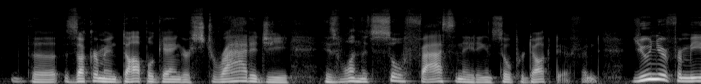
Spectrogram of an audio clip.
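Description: A man's voice: mid-range voice, warm tone. A man from New Jersey, an author answering interview questions in a reflective, casual way, mixing slang with literary phrasing. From New Jersey, USA. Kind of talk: relaxed conversational interview.

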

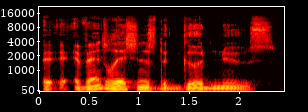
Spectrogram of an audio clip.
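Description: A man's voice: low-pitched, lively intonation, brisk, dark tone. A man giving conversational religious commentary as a podcast host, emphatic and plain-spoken as he explains.

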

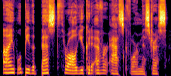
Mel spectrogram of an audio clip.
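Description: A man's voice: on the high side, moderate pace, a bit bright, no room sound, studio quality, pitched above the performer's own voice, natural voice. A man voicing a devoted, self-effacing female thrall in an audiobook, earnest and reverent in manner. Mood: adoring, reverent.

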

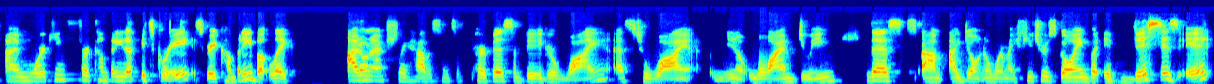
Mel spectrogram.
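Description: Lower-voiced American-accented woman guest. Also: lively intonation, normal speed, no room sound. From Italy. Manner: reflective, many fillers. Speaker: guest, writer and coach. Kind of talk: interview storytelling.

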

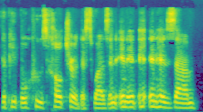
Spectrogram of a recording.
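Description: A woman's voice: low voice, steady tone, moderate pace, mellow, slightly rough, no echo, studio quality. An American woman, a guest author on a podcast, speaking earnestly and thoughtfully with frequent restarts. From United States. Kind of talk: podcast interview.

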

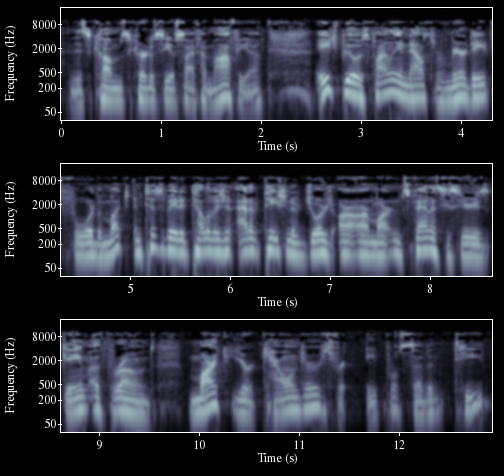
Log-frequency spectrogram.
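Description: A man's voice: medium pitch, expressive, normal speed, darkish tone, breathy edge, no room sound. A man co-hosting a podcast, chatting casually, thinking aloud and reading out news in a conversational way. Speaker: podcast co-host.

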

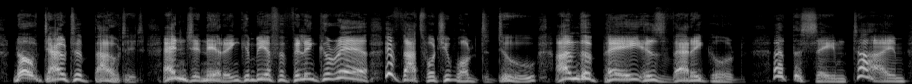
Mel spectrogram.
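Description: A man's voice: high-pitched, vocal fry, bright, forceful tone, husky, dry recording, clean studio sound, full character voice. A man voicing a grandiose, self-important fake online oracle in a pompous, melodramatic livestream monologue.

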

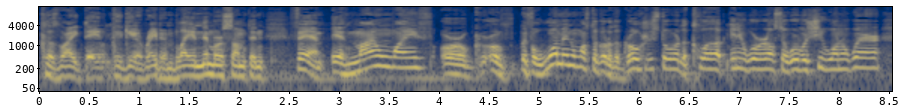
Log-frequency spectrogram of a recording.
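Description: A man's voice: a little high, fairly quick, hardly any pauses. An American man in casual podcast debate, speaking emphatically in slangy, informal language and repeating himself to drive points home. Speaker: podcast co-host. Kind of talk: casual sports debate between friends.

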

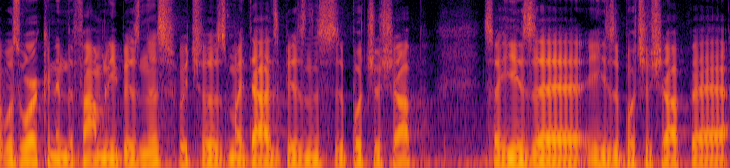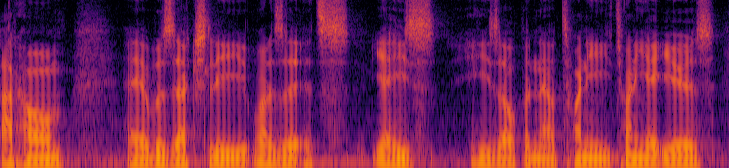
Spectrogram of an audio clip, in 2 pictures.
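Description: A young man with an Irish accent, a gym coach, telling his story in a halting, rambling way with many fillers in a casual interview. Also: mid-range voice. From Ireland.

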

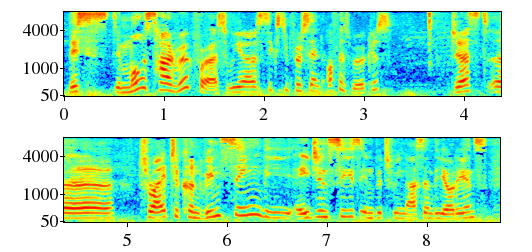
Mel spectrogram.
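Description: Guest, German-accented man, thirties, earnest and halting, faint traffic noise behind. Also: sits high, animated, darkish tone. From East Germany, Saxony. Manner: earnest, restarts words, laughs often. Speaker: guest, mime artist. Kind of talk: casual interview.

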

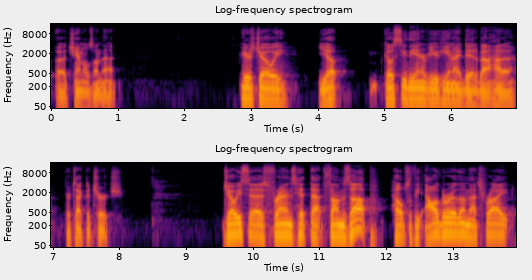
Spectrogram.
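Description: Man, low deep voice, dry close sound, podcast host, informal and slangy, emphatic livestream chat. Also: unhurried, darkish tone, no room sound. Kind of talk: casual livestream chat answering viewer comments.

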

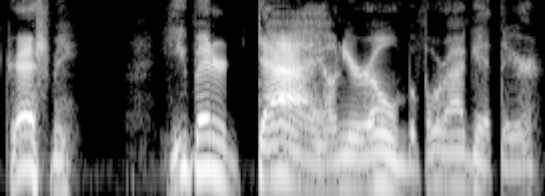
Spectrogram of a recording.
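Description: A man playing a protective, grim older father in an audio drama monologue, speaking in a halting, deliberate and coldly calm way. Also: medium pitch, gravelly, dry recording, studio quality, pitched below the performer's own voice, exaggerated voice. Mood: cold menace. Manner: halting, hushed reassurance turning cold and deliberate. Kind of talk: dramatic audio monologue, one side of a phone call.

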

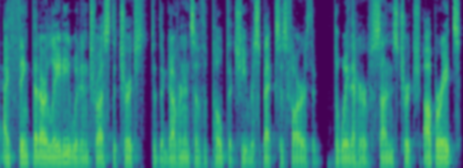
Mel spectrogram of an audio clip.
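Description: A man's voice: sits low, a bit bright, no echo, studio quality. A man talking as a podcast guest in a conversational religious discussion, making careful, qualified counterarguments.

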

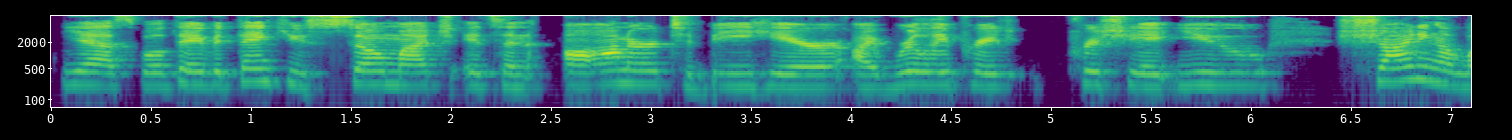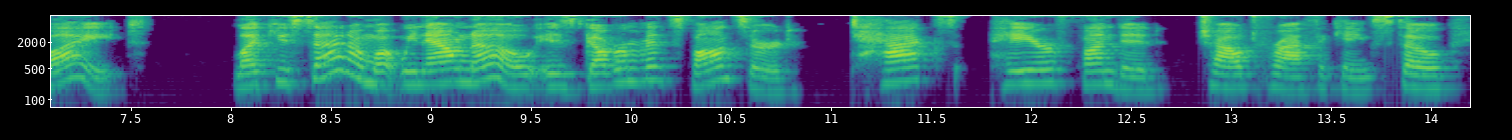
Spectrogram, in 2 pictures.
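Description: Earnest woman guest, measured speech. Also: mid-range voice, sharp tone. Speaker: guest, federal whistleblower. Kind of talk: interview answers.

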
